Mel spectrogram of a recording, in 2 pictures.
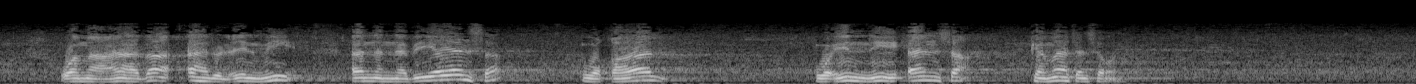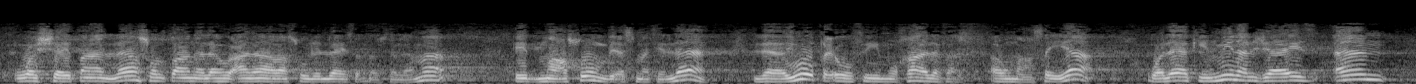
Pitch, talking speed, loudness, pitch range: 150 Hz, 80 wpm, -18 LUFS, 140-175 Hz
